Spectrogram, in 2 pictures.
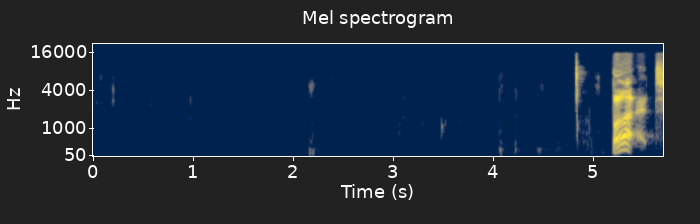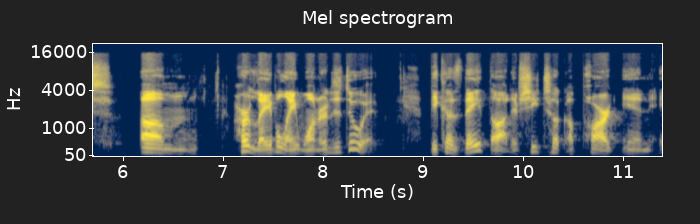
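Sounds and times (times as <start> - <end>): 
person sipping an energy drink: 2.9 - 3.8
speech: 5.2 - 11.3.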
